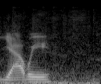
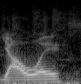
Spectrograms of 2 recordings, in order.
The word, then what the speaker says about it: Yahweh: It broke my heart the day I learned that it's not pronounced Yahi. It's pronounced Yahweh.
